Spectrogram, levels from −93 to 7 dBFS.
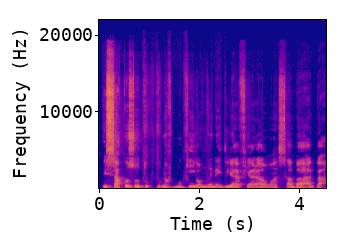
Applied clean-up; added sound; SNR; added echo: neural mask model DeepFilterNet 3.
